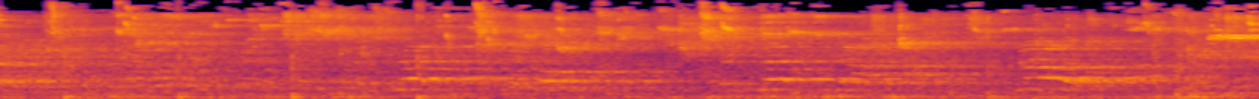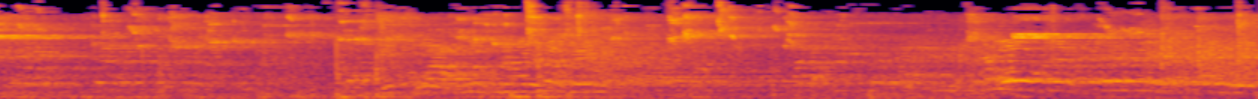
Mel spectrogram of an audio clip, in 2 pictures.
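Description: Basketball game in a large gym: a ball bouncing on the hardwood floor, scattered sharp knocks, and players and spectators calling out, all echoing in the hall. A short high referee's whistle sounds near the end.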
